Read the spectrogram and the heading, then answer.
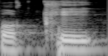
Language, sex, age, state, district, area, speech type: Odia, male, 18-30, Odisha, Rayagada, rural, read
